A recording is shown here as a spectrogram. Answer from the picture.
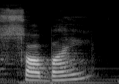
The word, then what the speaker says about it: sobem: Make sure when you pronounce sobem, this diptong ein, make sure, it's sorry, not a diptong, this syllable ein, it's a nasal sound, but it's not a diptong, I'm sorry. So eles sobem, make sure you leave your mouth open. Don't close your lips to pronounce ein.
